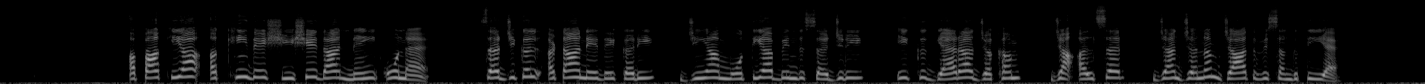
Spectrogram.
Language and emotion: Dogri, neutral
